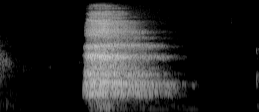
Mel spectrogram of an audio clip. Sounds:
Sigh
